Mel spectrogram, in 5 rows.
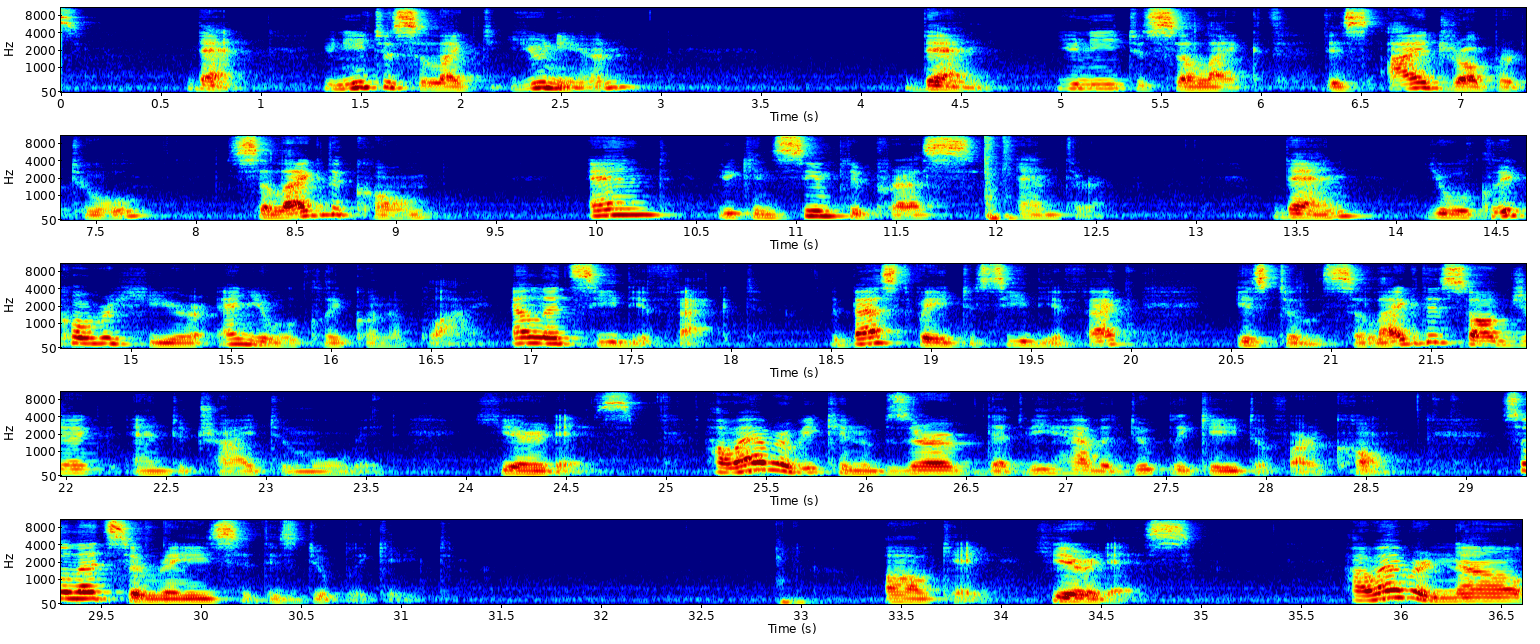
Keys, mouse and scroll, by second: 1.5 click, 6.3 click, 12.0 Return, 14.4-17.5 drag, 17.6 click, 19.9 click, 21.7 click, 28.8 click, 29.7 click, 32.9 Delete, 36.1-36.6 middle drag.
